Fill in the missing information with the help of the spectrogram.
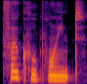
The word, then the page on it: focal point: British English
